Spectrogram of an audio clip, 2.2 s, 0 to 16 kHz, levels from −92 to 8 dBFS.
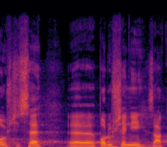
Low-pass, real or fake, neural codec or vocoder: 14.4 kHz; real; none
